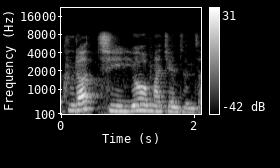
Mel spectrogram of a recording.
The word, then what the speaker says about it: 그렇지요: 이게 지읒이 와 가지고 강한 소리 치읓으로 소리가나요 그래서 그렇지요라고 발음하는 겁니다 그렇지요 자 여기에서는 종교 활동과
